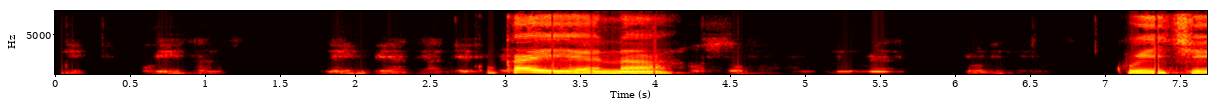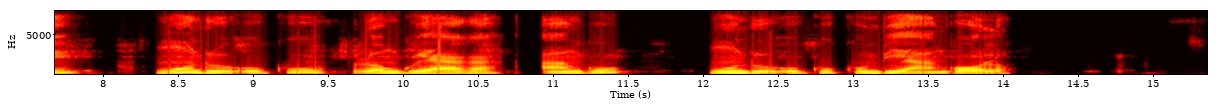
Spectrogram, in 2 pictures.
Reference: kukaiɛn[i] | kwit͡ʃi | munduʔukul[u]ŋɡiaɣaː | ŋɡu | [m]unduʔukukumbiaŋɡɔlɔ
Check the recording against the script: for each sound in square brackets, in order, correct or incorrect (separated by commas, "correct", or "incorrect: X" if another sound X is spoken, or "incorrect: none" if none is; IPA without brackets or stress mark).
incorrect: a, incorrect: ɔ, correct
